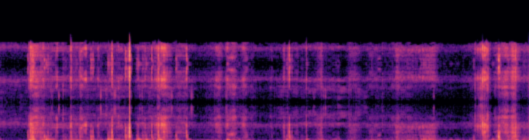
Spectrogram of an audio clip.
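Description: Fishing boat out on the water: a dense run of irregular knocks and rattles over a low steady hum, starting abruptly a moment in.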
